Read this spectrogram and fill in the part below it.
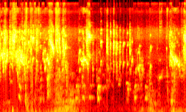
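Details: Budgerigars of a breeding colony giving scattered high chirps and scratchy chatter over rustling, the calls quieter and more broken toward the middle before rising again.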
